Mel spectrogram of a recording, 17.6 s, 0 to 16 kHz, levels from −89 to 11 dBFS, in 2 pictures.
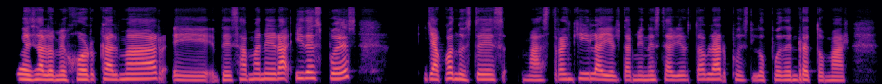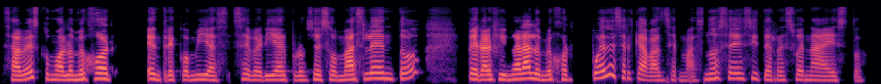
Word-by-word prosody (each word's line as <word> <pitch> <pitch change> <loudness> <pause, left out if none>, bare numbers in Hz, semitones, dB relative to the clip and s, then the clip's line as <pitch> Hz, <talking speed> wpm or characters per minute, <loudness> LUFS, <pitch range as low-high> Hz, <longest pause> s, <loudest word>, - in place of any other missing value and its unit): pues 210 -2 +2
a 210 - +4
lo 200 0 +2
mejor 210 +2 0
calmar, 225 +3 +1
eh, 180 -3 -6
de 185 - -3
esa 215 +3 -5
manera. 230 +2 +1
Y 255 0 -4
después, 260 +2 0 0.7
ya 215 -2 +2
cuando 235 -2 0
estés 210 +2 -4
más 180 -1 -6
tranquila, 220 +1 -2
y 190 - 0
él 180 - -7
también 190 0 -5
esté 195 +1 -7
abierto 190 +2 -6
a - - -2
hablar, 220 0 0
pues, 190 -4 -11
lo 180 - -7
pueden 190 -1 -5
retomar, 170 -4 -3 0.4
¿sabes? 215 +9 +3
Como 205 -3 -2
a - - +6
lo 200 - +2
mejor, 235 +3 +5 0.4
entre 195 -3 +3
comillas, 195 -1 -1
se 225 -1 -4
vería 190 +1 +1
el 195 - -2
proceso 190 +2 -2
más 200 +3 +4
lento, 245 -1 +3 0.5
pero 220 -3 +6
al 205 - +6
final, 215 +2 +3
a 245 - +11
lo 225 -3 +3
mejor, 205 +1 -2 0.2
puede 295 +10 +3
ser 275 -3 -5
que 225 - -3
avancen 180 -1 -2
más. 165 +3 -9
No 230 +3 0
sé, 245 -1 -1
si 245 +2 -5
te 200 - -2
resuena 185 -1 -2
esto. 165 -2 -9
205 Hz, 195 wpm, -21 LUFS, 190-225 Hz, 0.7 s, a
